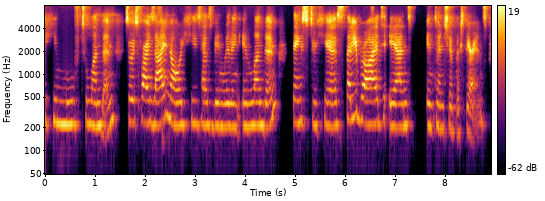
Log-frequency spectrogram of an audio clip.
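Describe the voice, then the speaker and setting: A woman from Russia, a native Russian speaker, giving an upbeat, chatty online talk as a study abroad advisor over a video call. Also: on the high side. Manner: upbeat, chatty, many fillers. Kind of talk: online information session.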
